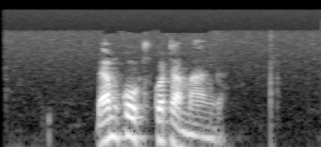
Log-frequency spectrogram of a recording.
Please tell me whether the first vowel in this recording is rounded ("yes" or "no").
no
